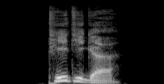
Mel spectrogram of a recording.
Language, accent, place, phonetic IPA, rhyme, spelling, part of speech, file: German, Germany, Berlin, [ˈtɛːtɪɡɐ], -ɛːtɪɡɐ, tätiger, adjective, De-tätiger.ogg
- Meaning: inflection of tätig: 1. strong/mixed nominative masculine singular 2. strong genitive/dative feminine singular 3. strong genitive plural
